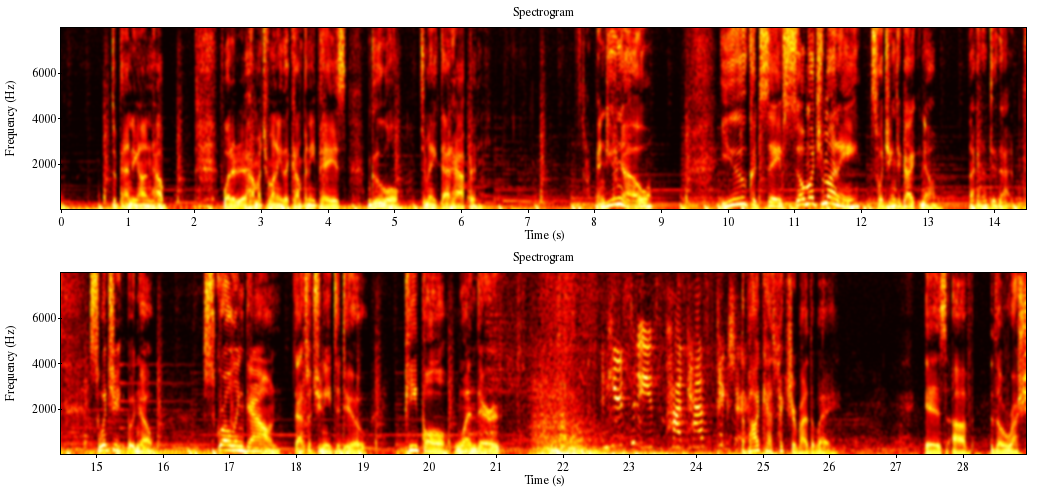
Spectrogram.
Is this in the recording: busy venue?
yes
